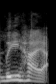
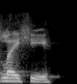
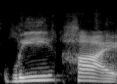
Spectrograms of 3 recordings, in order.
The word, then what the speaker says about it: Lehigh: But I think I said Leahy at least a couple of times. They're like, it's Lee High.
